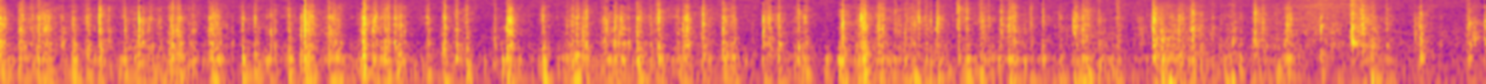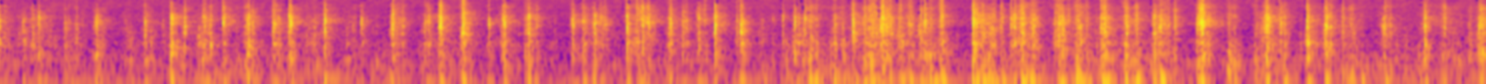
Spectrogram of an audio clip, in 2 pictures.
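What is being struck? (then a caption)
Plastic computer keyboard. Fingertips type and click the keys of a black plastic computer keyboard held upright near the microphone. The result is a steady, rapid patter of short, dry plastic clicks with bright edges and a soft low thump under each press, at a fairly quiet, even level throughout.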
